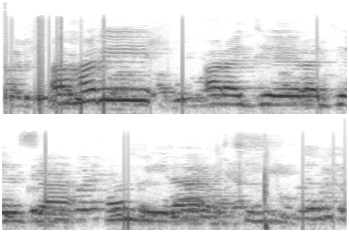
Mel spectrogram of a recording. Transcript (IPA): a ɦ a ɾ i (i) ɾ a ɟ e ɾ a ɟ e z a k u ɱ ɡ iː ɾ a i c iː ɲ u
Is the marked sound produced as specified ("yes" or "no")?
no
